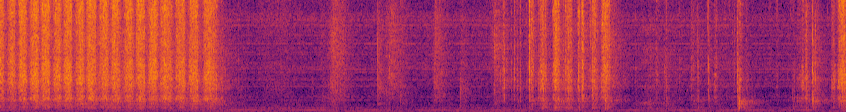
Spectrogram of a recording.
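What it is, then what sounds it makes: Fresh coconut meat grated on a steel box grater. A small solid piece of fresh coconut meat with its brown skin on is rubbed by the fingertips against a steel box grater resting on a bamboo board. A fast, steady run of bright, rasping grating strokes opens the clip, then gives way to a quiet stretch with a faint low hum. Short bursts of scratchy grating and a few isolated scrapes follow.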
